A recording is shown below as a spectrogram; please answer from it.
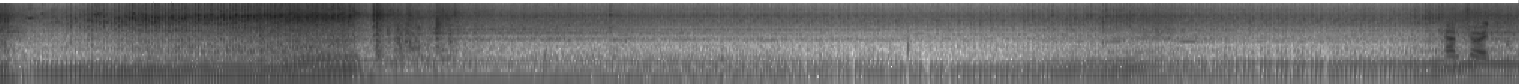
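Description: Suzuki Samurai rock crawler's engine labouring under load as it crawls up a boulder. It revs up over the first two seconds, drops back sharply, runs lower and steadier, then picks up again about three-quarters of the way through.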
